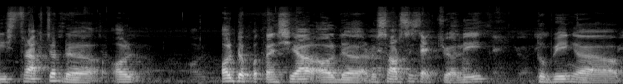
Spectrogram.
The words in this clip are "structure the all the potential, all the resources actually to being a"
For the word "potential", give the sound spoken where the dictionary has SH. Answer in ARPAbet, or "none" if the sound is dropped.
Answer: S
